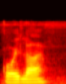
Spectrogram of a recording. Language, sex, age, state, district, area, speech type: Assamese, male, 30-45, Assam, Goalpara, urban, spontaneous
